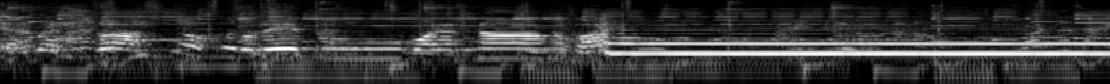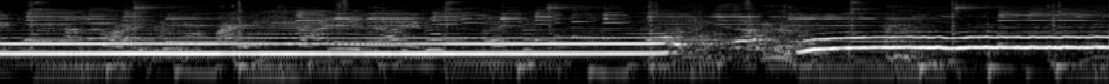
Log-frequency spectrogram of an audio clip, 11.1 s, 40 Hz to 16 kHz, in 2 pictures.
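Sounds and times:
conch shell blown: 0.8 - 11.0.

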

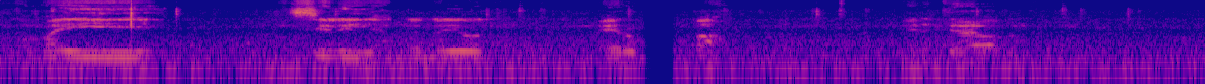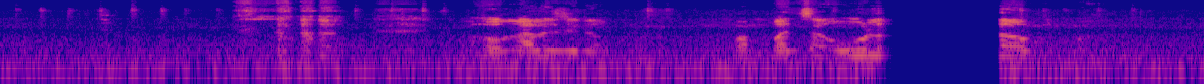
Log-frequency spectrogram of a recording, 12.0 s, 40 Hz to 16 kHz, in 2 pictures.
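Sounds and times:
lorry engine and tyres droning: 0.0 - 12.0.

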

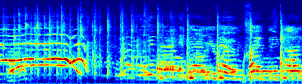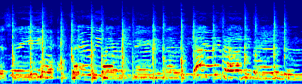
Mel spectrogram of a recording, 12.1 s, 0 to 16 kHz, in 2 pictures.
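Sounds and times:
women singing: 2.3 - 12.0
hand strokes keeping a beat: 2.5 - 12.0.

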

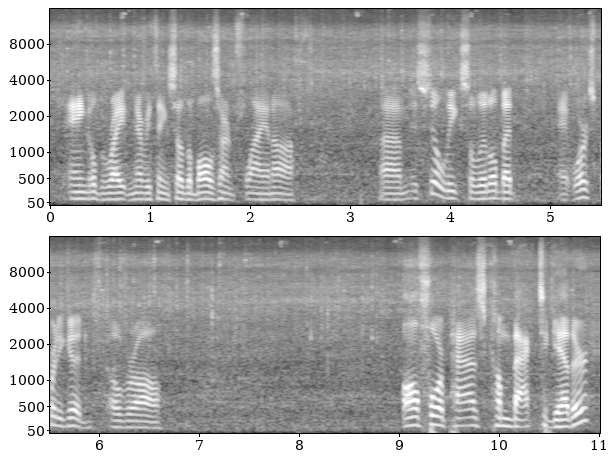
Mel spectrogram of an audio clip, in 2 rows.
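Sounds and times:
plastic balls pattering in machinery: 0.0 - 11.0.

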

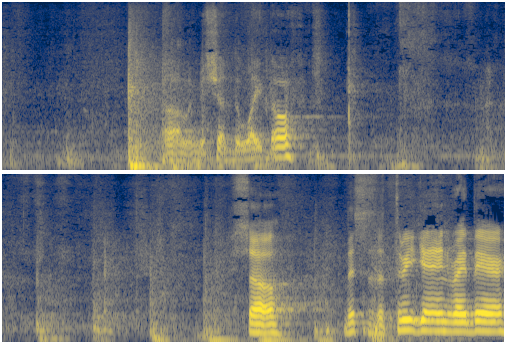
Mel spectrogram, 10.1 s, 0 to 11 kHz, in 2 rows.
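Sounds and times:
footsteps going down stairs: 0.0 - 9.6.

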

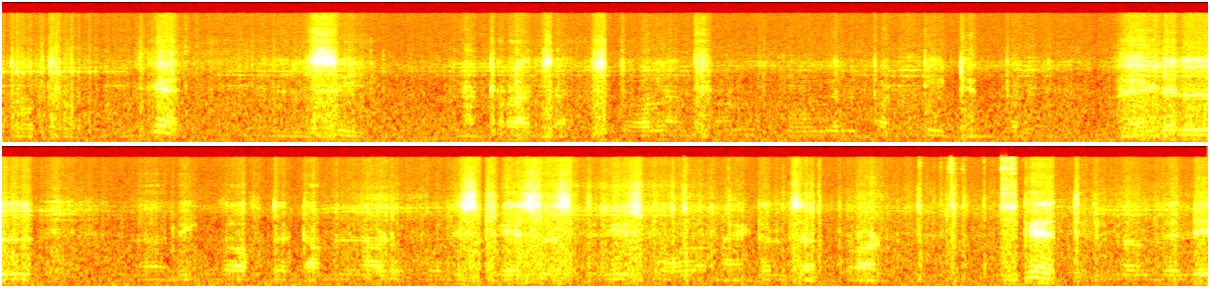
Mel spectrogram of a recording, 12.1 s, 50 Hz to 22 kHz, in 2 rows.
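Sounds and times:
faint voices talking: 0.0 - 12.0
sharp crinkling clicks: 9.0 - 11.6.

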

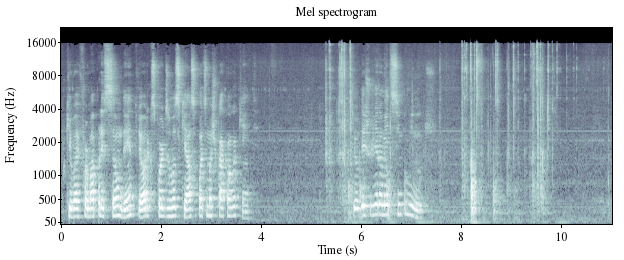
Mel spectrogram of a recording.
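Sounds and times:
man's voice: 5.8 - 7.5.

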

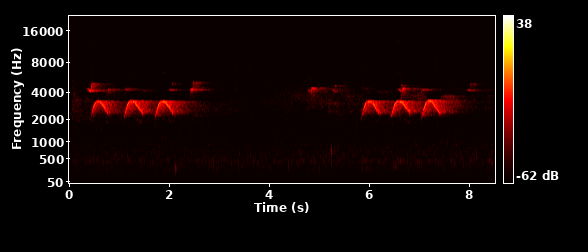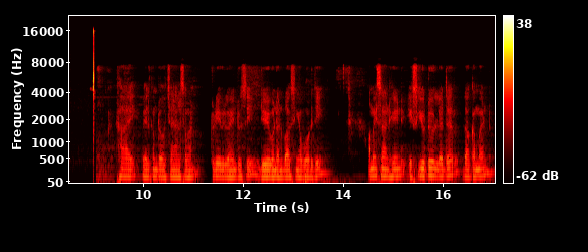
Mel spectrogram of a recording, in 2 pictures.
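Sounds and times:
bird-like chirping: 0.1 - 2.8, 4.8 - 8.2.

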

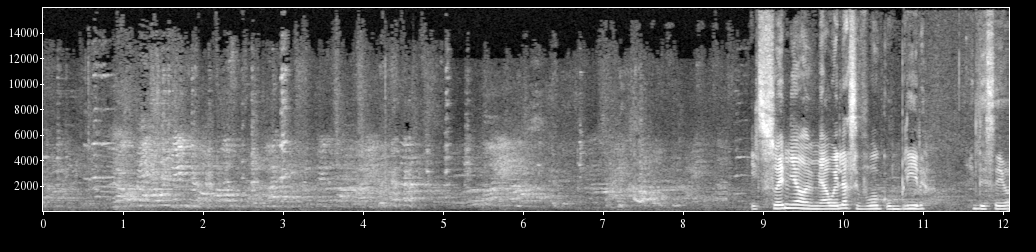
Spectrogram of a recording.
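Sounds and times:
young children talking and calling: 0.0 - 12.0.

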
